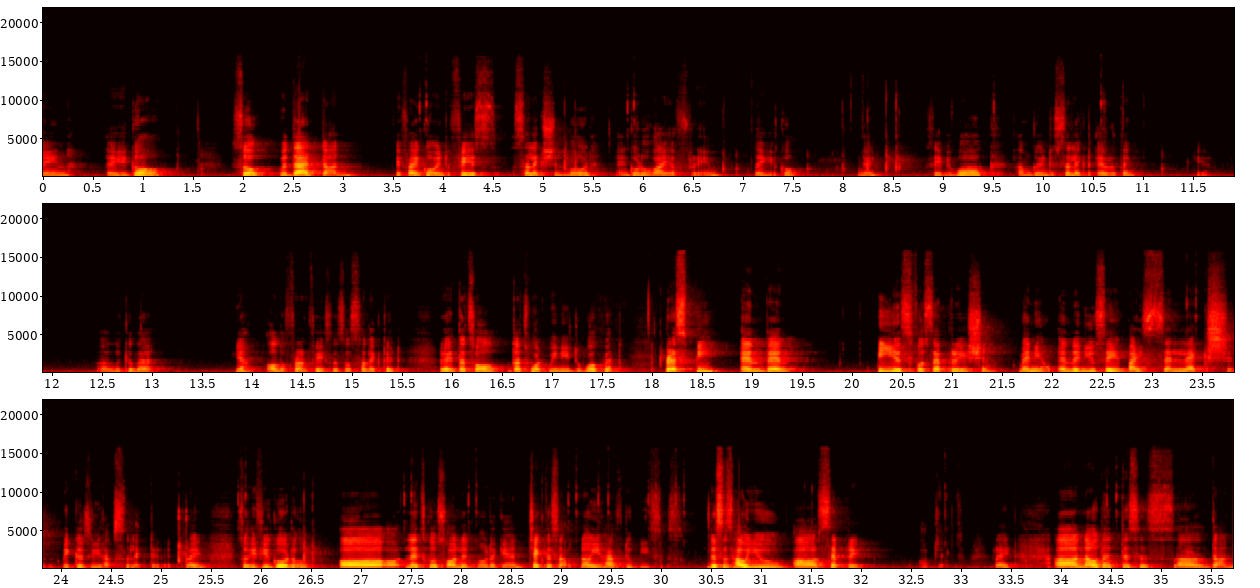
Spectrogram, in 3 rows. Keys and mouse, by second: 0.9 shift+middle click, 1.5 middle click, 3.7 click, 5.2 z, 6.9 alt+middle click, 7.1 alt+middle click, 8.4 ctrl+s, 9.6 click, 11.1-15.8 middle drag, 18.0 p, 25.1 Tab, 26.4 z, 28.0 click, 28.4 middle drag, 29.3 click, 30.1 click, 31.4 g, 33.6-34.0 middle drag, 34.4 click, 35.2 middle click.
